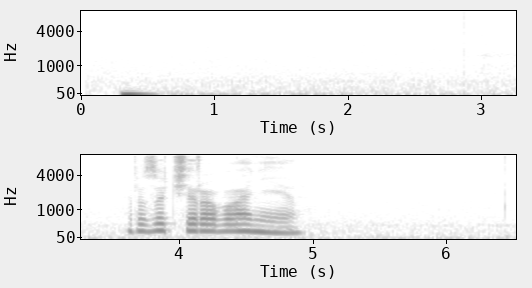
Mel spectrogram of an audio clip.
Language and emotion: Russian, sad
